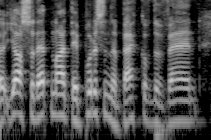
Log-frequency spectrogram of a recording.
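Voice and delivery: usual speaking voice

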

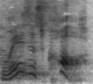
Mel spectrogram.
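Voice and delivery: high, bewildered question to himself; puzzled surprise. Retold or imitated. Preacher wondering where the paramedic came from, high puzzled. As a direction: sound baffled, voice jumping up.

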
